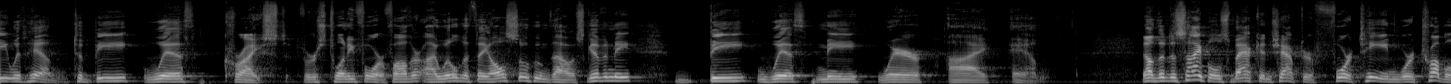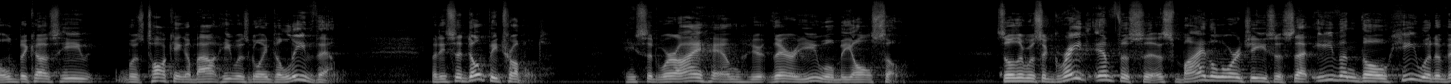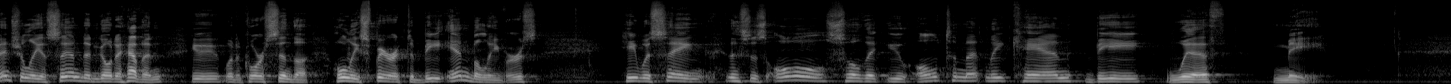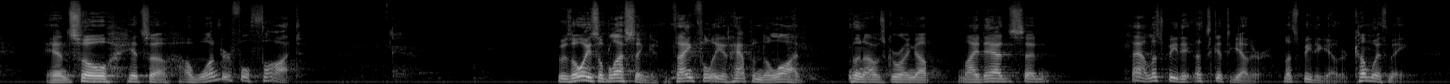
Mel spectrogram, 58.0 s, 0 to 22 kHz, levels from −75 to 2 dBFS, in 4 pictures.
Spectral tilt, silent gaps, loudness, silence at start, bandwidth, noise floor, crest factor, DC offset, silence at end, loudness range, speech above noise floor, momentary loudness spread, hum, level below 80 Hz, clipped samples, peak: -4.5 dB/octave; none; -30 LUFS; 0 s; over 20 kHz; -65 dBFS; 22 dB; under 0.1%; 0.45 s; 6 LU; 34 dB; 12 LU; none; -74 dBFS; under 0.1%; -8 dBFS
